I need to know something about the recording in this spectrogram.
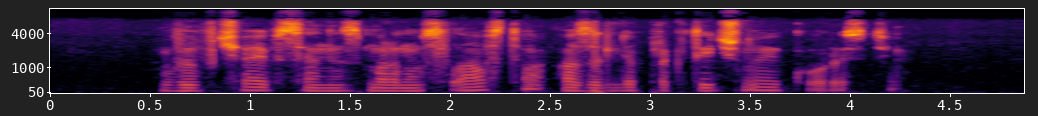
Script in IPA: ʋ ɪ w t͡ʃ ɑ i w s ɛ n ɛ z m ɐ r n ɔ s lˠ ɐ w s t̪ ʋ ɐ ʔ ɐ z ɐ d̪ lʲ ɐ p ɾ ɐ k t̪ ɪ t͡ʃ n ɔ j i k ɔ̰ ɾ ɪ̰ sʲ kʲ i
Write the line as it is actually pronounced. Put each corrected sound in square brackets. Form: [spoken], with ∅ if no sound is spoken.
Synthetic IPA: ʋ ɪ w t͡ʃ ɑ [j] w s ɛ n ɛ z m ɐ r n ɔ s lˠ [ɑ] w s t̪ ʋ ɐ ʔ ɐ z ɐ d̪ lʲ ɐ p ɾ ɐ k t̪ ɪ t͡ʃ n ɔ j i k ɔ̰ ɾ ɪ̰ sʲ [tʲ] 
